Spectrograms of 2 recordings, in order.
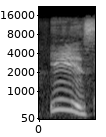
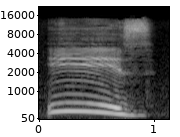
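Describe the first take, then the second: First: "Is" with a hissing s at the end; sounded out. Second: "Is" with a buzzing z at the end; said as a word. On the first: Parent shows child the sounding out, "Is" ending in sss. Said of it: "this is how we sound it out". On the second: Parent shows child how we say it, "Is" ending in z. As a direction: say "Is" as the real word, like izz. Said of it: "this is how we say it". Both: Shown as a demonstration.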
